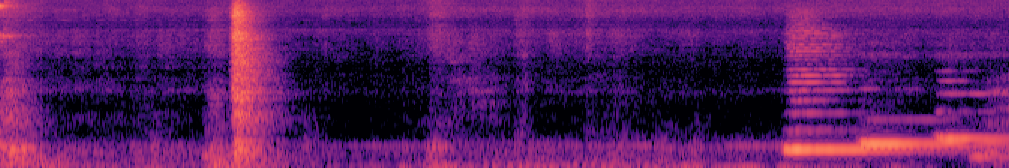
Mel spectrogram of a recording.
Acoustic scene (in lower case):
elevator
